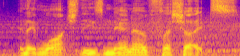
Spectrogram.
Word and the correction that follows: flechettes: Am I saying that right? – Flechette. – Flechettes. Nano flechettes.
